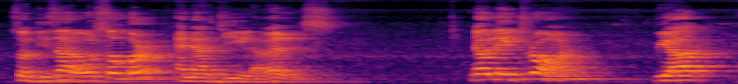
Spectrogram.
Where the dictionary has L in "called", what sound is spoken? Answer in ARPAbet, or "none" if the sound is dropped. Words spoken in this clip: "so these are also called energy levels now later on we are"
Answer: none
